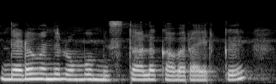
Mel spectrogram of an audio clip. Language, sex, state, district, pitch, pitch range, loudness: Tamil, female, Tamil Nadu, Nilgiris, 220 Hz, 210-235 Hz, -14 LUFS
